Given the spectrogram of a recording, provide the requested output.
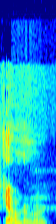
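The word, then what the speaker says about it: Gjallarhorn: No, it's Gallahorn. I don't know. They have a lottery commercial. The J and they is said silent. word. Yeah, I was like, It's like GJALLERHORN. So the J is silent.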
